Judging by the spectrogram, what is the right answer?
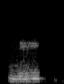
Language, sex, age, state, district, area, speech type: Urdu, male, 18-30, Delhi, East Delhi, urban, conversation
